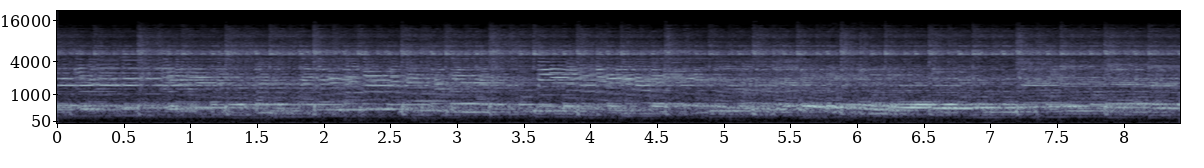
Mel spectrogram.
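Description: Rock and roll instrumental break between sung verses: a band with guitar to the fore, played loud and steady, with a falling run about halfway through.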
